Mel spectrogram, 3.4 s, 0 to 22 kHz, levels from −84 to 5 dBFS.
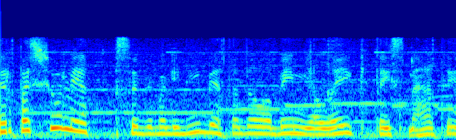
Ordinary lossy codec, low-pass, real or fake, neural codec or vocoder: AAC, 48 kbps; 7.2 kHz; real; none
